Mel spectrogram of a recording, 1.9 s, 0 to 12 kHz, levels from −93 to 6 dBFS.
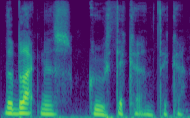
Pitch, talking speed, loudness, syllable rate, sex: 125 Hz, 190 wpm, -20 LUFS, 5.5 syllables/s, male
